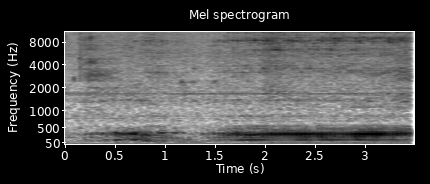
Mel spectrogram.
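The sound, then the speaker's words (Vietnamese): Motor cargo carts hauling Tết flowers from a nursery putter with a low, rapidly pulsing engine rhythm, faint at first and growing steadier and louder partway through. “Đằng phía view cửa sổ của tôi là một cái vườn ươm hoa Tết rất là rực rỡ luôn và bây giờ người ta đang đánh xe bà gác tới và chở hoa đi”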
